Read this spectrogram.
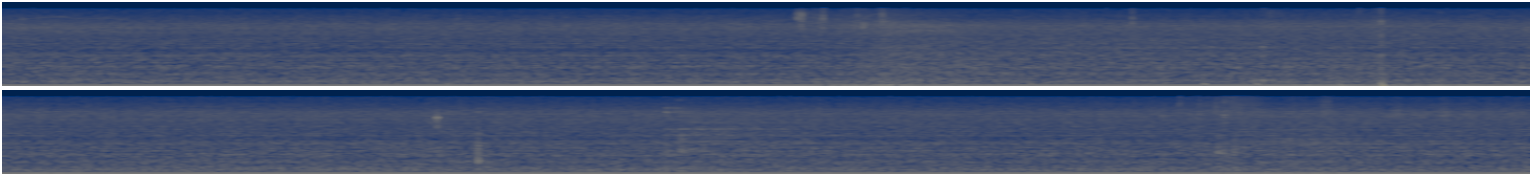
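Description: A marker tip rubs softly across paper.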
